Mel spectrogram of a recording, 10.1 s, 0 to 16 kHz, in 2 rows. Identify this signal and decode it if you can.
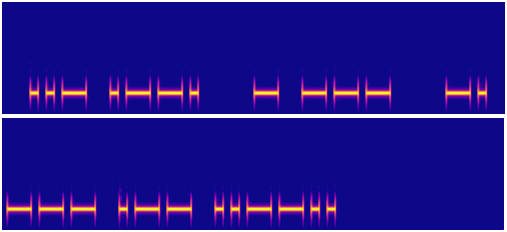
Morse code, heard as a keyed tone, about 15 wpm, 700 Hz. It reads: UP TO NOW?
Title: Sentences from Top 100 Words and Abbreviations 15wpm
